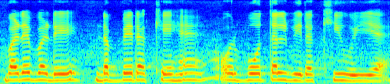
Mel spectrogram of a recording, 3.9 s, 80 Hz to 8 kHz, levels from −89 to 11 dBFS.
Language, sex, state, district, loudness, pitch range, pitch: Hindi, female, Haryana, Charkhi Dadri, -15 LUFS, 220-235 Hz, 230 Hz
